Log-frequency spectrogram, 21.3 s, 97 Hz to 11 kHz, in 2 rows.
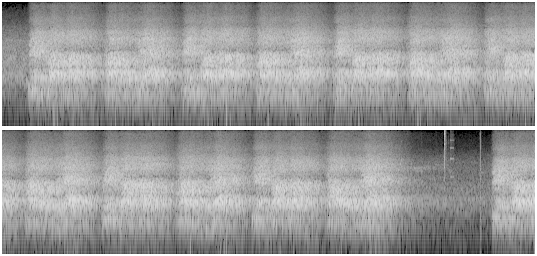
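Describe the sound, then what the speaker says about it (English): Stadium crowd in the football video game PES 2010 voicing frustration, a loud, sustained roar of chanting and jeering that swells and pulses rhythmically for about twenty seconds before fading near the end. "The crowd expressing frustration in no uncertain terms, clearly unhappy as their team give away that cheap goal."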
